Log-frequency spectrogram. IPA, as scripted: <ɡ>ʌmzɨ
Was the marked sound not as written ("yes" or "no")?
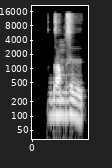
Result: no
